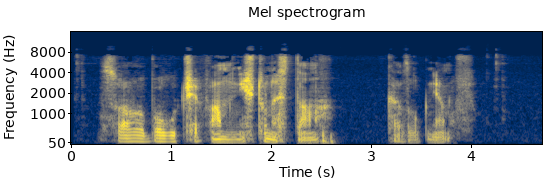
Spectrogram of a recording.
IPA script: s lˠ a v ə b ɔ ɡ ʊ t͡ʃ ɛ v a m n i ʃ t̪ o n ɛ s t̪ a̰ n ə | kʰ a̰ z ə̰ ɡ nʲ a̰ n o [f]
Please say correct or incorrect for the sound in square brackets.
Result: correct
